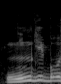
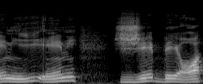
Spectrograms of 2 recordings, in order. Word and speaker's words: Ningbo: Ningbo se escreve N i N GB O Ningbo, BRgoods.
